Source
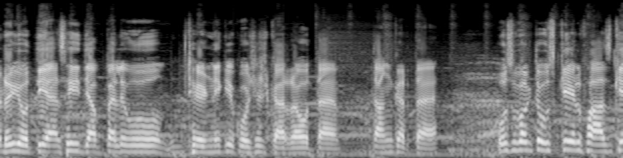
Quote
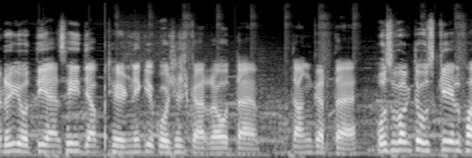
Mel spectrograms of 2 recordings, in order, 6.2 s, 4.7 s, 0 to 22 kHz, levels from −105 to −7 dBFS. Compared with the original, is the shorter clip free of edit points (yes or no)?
no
